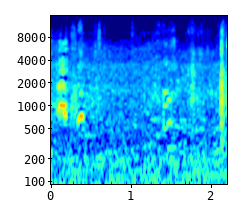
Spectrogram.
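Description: A small dog gives a few short whimpering yips in the first half second, then only a low steady background noise.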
